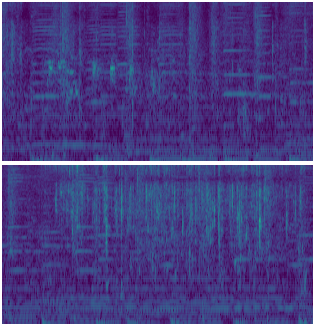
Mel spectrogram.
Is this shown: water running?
yes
